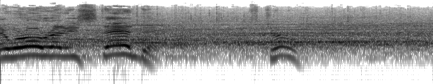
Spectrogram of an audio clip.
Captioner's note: applause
